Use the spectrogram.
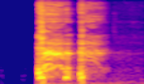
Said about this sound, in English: I'm sick. I'm sorry, everybody. This is not supposed to be coughing into the microphone ASMR. I'm not even that sick. It's just a tickly throat.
